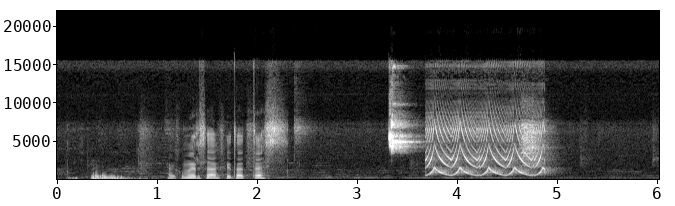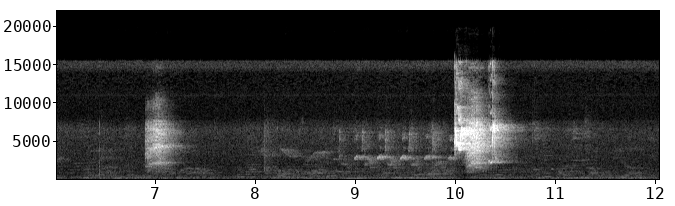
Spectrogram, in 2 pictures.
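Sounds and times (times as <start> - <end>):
electronic siren warble: 3.7 - 5.0.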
